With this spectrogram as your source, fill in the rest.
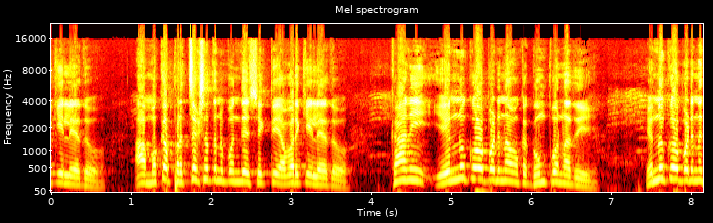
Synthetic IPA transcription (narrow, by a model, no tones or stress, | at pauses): k̬ele̞ːd̪ṵ | aːmɔkːɐpɾɐt̪jɐkʂɐt̪̬ɐnup̬ond̪eːʃɐk̚t̪iɛʋɐɾikeleːd̪ṵ | kaːnienːukɔːɐpɐɽinɐɔkːɐɡumpunɐd̪ḭ | enːukɔːɐp̬ɐɽinɐ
